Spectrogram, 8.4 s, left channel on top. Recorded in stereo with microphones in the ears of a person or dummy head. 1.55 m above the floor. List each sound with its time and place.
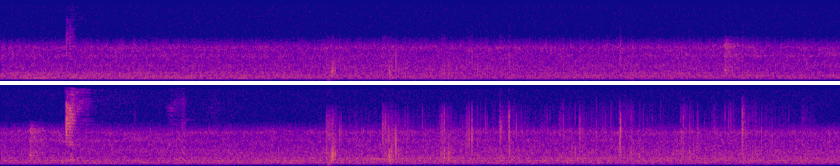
0.6 s laughter: 70° right (ahead or behind); by 2.4 s 85° right
3.2 s footsteps: 75° right (ahead or behind); by 8.2 s 80° right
